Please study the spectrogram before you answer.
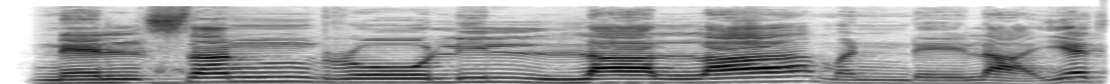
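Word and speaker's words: Rolihlahla: Nelson रोली लाला Mandela यह silent हो जाता है ठीक है नेलसन रोली लाला मंडेला समझ में आ गई बात एच साइलेंट कर दो हो जाएगा ठीक पढ़ने आ गया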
